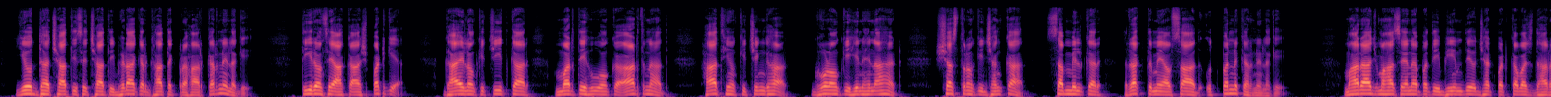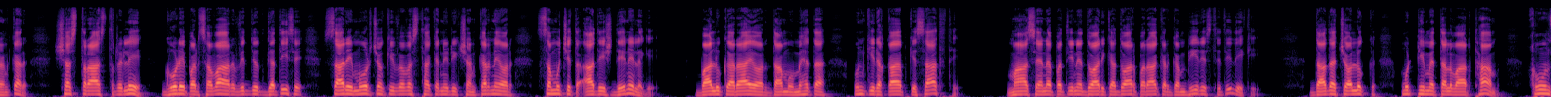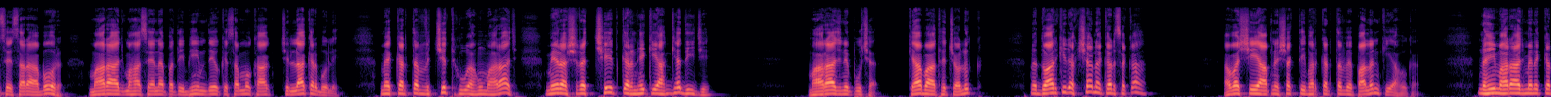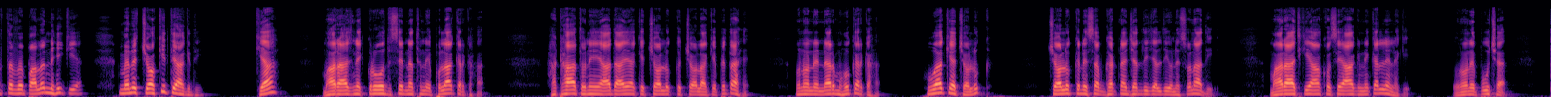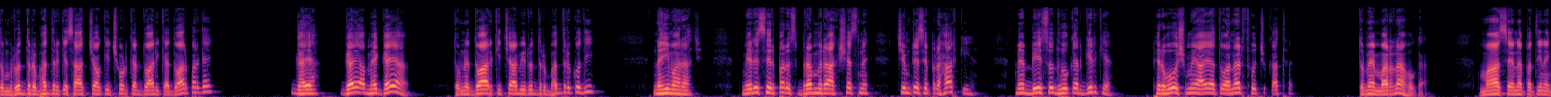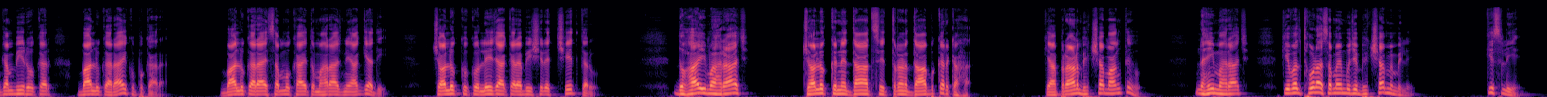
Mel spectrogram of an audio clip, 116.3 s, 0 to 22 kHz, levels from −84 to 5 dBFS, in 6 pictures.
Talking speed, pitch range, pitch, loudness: 150 wpm, 125-155 Hz, 140 Hz, -23 LUFS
